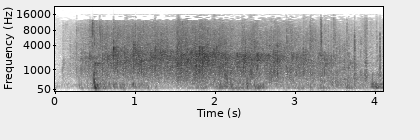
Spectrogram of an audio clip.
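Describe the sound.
Audience applause welcoming writer Evgeny Morozov to a talk on internet freedom, rising quickly from quiet into dense, steady clapping that holds strong to the end.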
